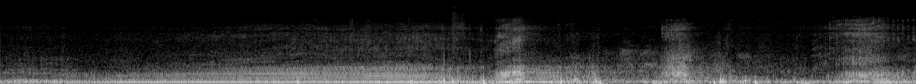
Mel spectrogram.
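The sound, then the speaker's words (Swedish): Rally car engine roars on a forest stage, its exhaust manifold leaking badly. A steady harmonic drone holds at first, then gives way to a few rough, loud revving bursts with a raspy, broken edge. “Ja, nu har vi tydligt avgasljud här. Det här är ett ordentligt grenrörsläckage i 93.”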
